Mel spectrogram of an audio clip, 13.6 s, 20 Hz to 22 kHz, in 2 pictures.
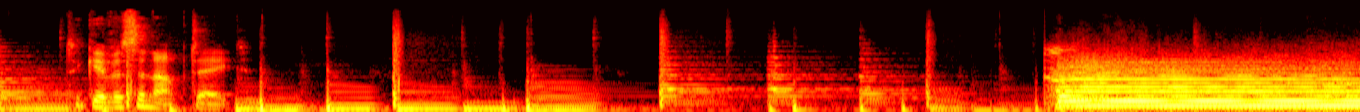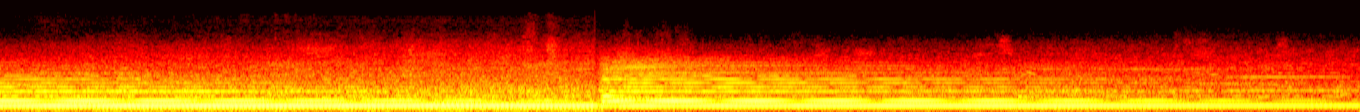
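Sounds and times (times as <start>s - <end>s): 
speech: 0.4s - 1.3s, 5.2s - 5.7s
deep bell of Big Ben clock tower tolling: 5.3s - 13.5s.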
